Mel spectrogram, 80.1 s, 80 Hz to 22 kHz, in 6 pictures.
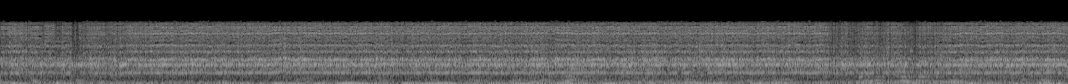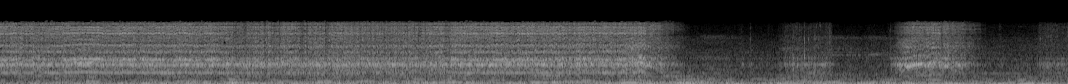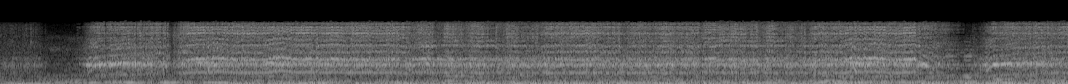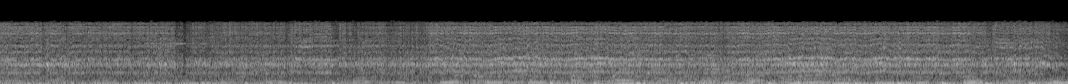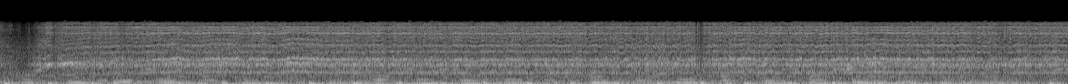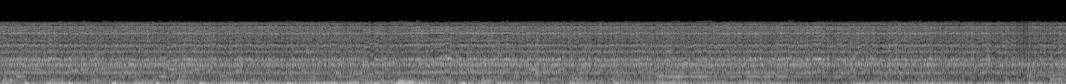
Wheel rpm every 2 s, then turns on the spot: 160, 160, 160, 160, 160, 160, 160, 160, 160, 160, 110, 10, 40, 30, 140, 160, 160, 160, 150, 100, 160, 160, 160, 160, 160, 160, 100, 150, 160, 160, 160, 160, 160, 160, 160, 160, 160, 160, 160, 160.
22-24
